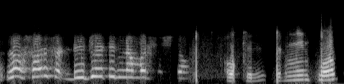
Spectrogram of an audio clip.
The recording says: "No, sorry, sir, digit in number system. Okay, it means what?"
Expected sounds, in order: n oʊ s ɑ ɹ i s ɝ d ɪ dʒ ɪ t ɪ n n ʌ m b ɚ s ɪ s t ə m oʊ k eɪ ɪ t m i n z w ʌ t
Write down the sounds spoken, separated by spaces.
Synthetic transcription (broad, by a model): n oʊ s ɑ ɹ i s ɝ d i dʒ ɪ t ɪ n n ʌ m b ɚ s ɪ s t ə oʊ k eɪ ɪ t m i n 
